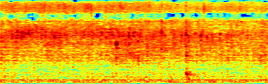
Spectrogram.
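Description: Chicken parmesan frying in a pan just after being flipped, a steady dense sizzle with crackling pops running throughout, no voices.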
